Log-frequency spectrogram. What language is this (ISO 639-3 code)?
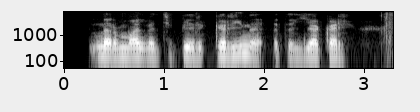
rus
